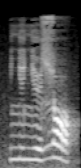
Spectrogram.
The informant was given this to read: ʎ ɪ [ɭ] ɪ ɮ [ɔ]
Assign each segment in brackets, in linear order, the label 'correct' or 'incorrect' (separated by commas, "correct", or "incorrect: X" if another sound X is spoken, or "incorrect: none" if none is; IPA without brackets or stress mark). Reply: incorrect: ʎ, correct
